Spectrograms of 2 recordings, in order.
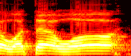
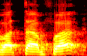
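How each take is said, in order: First: The first vowel is held long. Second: The first vowel is cut short. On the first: The speaker calls it right. "زبر کو لمبا کرنا ہے" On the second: The speaker calls it wrong. "اگر آپ نے زبر کو لمبا نہ کیا"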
